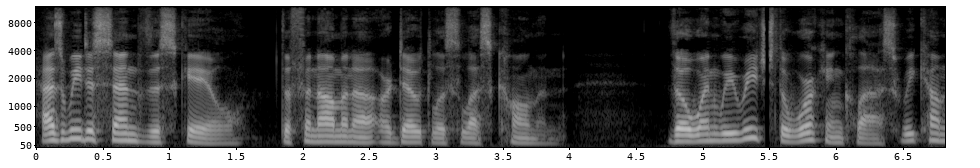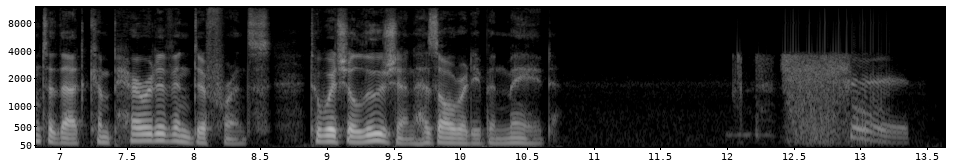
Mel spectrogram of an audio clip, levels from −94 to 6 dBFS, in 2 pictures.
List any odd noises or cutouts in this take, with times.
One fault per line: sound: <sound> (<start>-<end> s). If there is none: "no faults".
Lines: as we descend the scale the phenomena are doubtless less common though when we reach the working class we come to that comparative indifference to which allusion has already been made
sound: dropout (5.5-5.5 s)
sound: sigh (12.0-13.4 s)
